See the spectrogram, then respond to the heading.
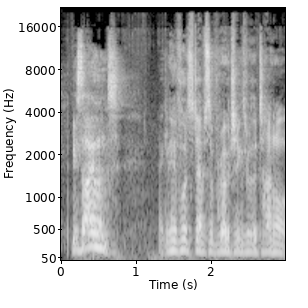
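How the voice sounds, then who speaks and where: Growling and raspy, a man does a put-on character voice at a fairly high pitch and a very fast pace. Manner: growled, hushed.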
